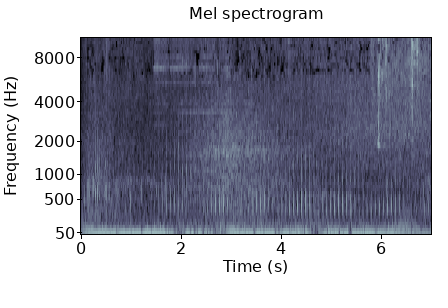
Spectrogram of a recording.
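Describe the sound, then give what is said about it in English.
A helicopter hovers overhead, its rotor a loud, steady, rapid chopping drone that runs throughout with a few brief dips in level. “Now, one figure signals to the helicopter overhead.”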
